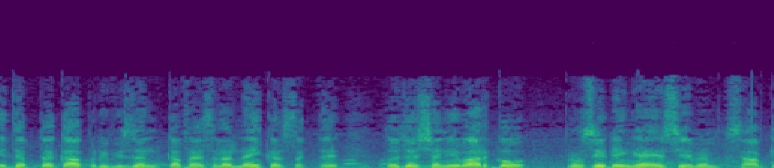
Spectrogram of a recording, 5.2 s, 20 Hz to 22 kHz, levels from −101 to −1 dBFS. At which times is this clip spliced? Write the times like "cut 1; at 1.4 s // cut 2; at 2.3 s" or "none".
none

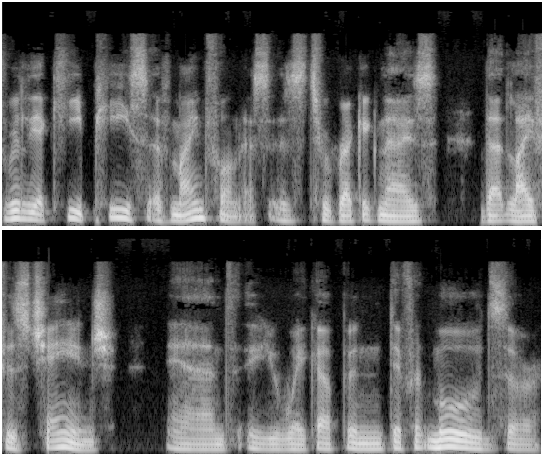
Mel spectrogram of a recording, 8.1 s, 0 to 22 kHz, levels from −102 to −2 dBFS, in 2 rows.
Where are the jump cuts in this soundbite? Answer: none

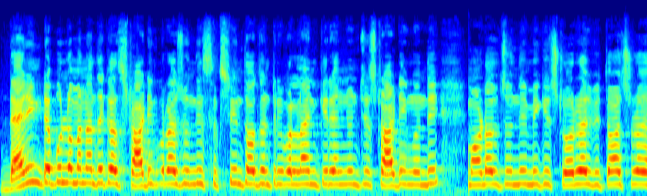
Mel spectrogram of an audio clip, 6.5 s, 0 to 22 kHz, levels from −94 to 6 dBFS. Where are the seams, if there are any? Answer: cut 1; at 4.7 s

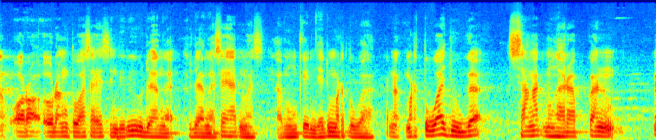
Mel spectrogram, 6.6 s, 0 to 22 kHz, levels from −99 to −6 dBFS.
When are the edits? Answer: none

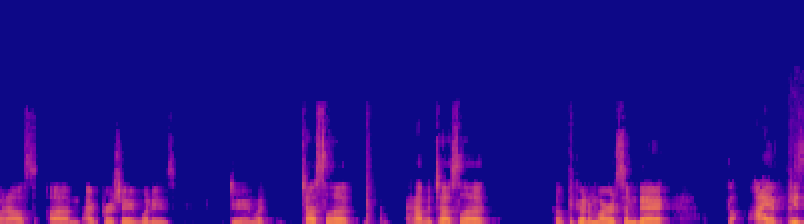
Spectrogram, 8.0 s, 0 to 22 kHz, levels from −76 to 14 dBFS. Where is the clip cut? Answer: none

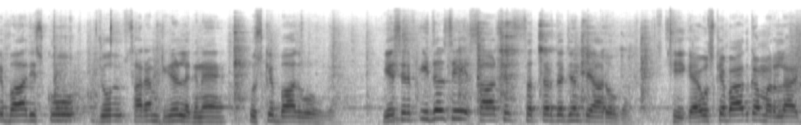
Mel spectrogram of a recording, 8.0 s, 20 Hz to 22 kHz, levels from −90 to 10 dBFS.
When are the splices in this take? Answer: none

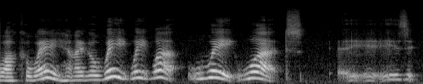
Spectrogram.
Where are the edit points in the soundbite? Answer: none

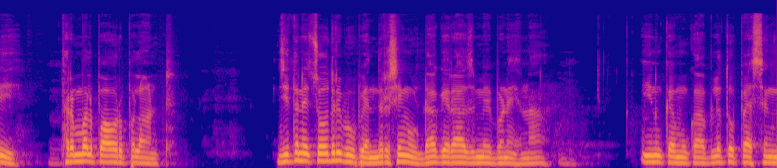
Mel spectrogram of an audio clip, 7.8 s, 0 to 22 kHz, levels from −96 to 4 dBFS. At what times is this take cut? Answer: none

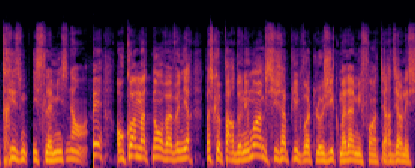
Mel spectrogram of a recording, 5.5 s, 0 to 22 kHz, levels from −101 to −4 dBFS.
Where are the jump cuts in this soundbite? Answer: cut 1; at 1.2 s

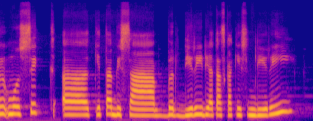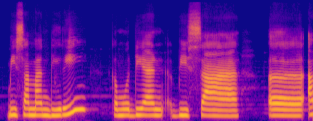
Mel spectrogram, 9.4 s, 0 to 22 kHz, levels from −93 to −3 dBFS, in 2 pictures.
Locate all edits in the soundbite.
none

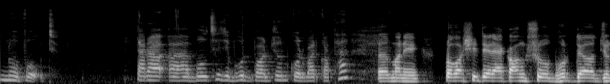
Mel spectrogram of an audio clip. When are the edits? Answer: cut 1; at 3.7 s

